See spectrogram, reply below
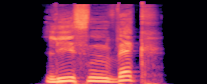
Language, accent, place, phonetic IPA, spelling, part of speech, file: German, Germany, Berlin, [ˌliːsn̩ ˈvɛk], ließen weg, verb, De-ließen weg.ogg
- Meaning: inflection of weglassen: 1. first/third-person plural preterite 2. first/third-person plural subjunctive II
